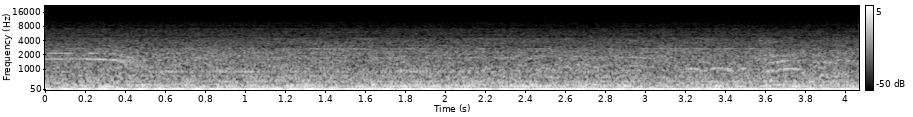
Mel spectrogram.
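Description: A steady low hum, with a few faint short high calls at the start and near the end.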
